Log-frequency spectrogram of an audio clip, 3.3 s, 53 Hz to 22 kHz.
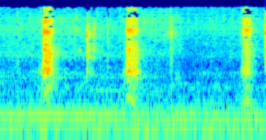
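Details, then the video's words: Hungry one-eyed blind street kitten asking for food at about 3 am, giving three short, strained, hoarse meows spaced over three seconds against a steady low hum. "Hungry one eye blind street kitten asking for food at about 3 am"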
